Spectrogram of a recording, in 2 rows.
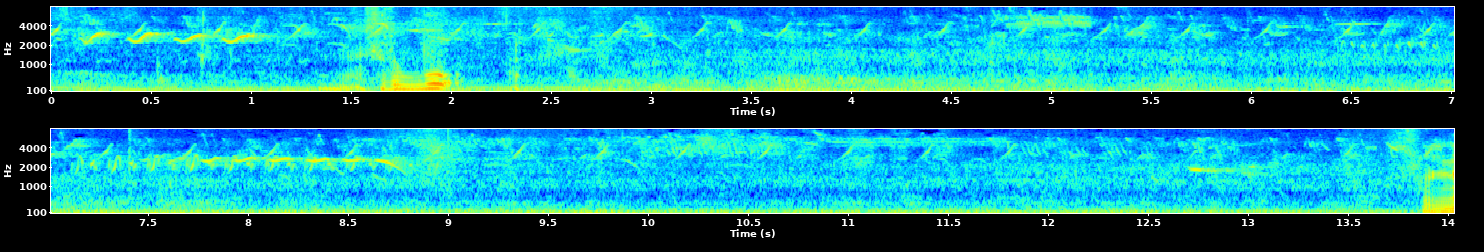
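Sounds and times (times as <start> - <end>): birds chirping and calling: 0.0 - 14.0
steady low hum: 0.0 - 14.0.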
